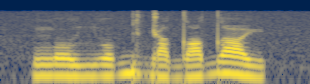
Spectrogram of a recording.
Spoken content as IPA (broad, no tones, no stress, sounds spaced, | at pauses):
ŋ oː ʎ o ɡ ʏ ɡ ɛ dˤ ʏ dˤ y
